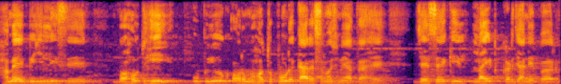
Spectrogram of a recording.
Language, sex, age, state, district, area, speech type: Hindi, male, 60+, Uttar Pradesh, Mirzapur, urban, spontaneous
